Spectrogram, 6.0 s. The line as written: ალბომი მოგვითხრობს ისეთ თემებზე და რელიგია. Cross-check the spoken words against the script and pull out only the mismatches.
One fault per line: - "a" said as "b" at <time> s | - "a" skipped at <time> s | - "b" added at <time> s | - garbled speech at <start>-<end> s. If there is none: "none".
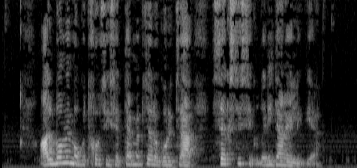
- "როგორიცაა სექსი სიკვდილი" added at 2.6 s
